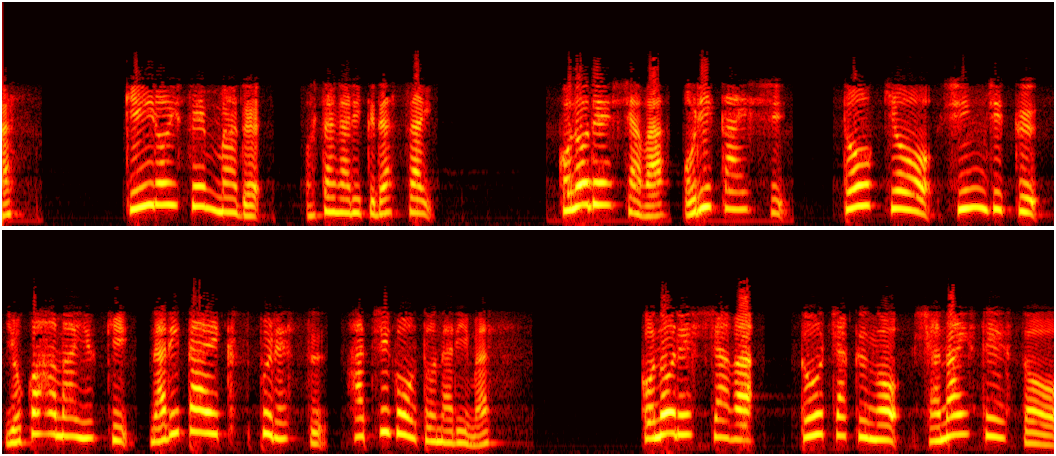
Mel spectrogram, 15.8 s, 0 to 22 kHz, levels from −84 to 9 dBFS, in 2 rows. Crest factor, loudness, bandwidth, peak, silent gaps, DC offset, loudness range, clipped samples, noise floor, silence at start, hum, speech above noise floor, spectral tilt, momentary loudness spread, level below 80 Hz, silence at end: 16 dB; -17 LUFS; 8 kHz; -2 dBFS; none; under 0.1%; 3 LU; under 0.1%; -77 dBFS; 0 s; none; 60 dB; -5.5 dB/octave; 11 LU; -68 dBFS; 0 s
